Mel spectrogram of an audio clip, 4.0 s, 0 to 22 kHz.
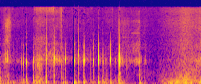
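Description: Long nails tap and scratch the textured surface of a single dark grey Speedo rubber swimming flipper with a hollow foot pocket, held close in front of the mic. A quick run of soft, dull taps, each with a faint hollow ring around 1.1 kHz, is mixed with muffled scratching. The clip ends in a low, rumbling rub.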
